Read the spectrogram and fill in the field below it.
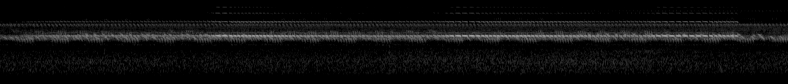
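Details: Crickets, including suzumushi, recorded in Narita, Chiba Prefecture, Japan, on a TASCAM Portacapture X8: a dense high shimmering chorus with loud, pure ringing notes swelling in three long bursts over the steady background trill.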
